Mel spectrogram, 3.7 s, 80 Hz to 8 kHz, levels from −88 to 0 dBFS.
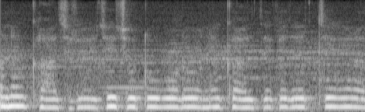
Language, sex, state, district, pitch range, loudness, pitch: Bengali, female, West Bengal, Malda, 220-230 Hz, -14 LUFS, 225 Hz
